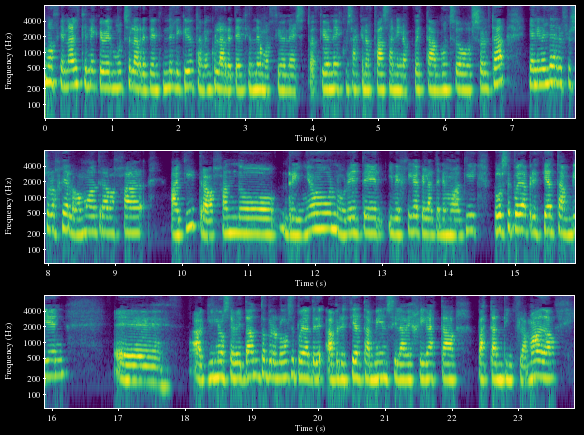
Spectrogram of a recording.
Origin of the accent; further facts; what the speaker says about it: Murcia, Region of Murcia, Spain; Me preguntan por aquí en Murcia. Sí, precisamente soy de Murcia. Mañana viajo a Madrid, 4 días a trabajar, pero soy de Murcia.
